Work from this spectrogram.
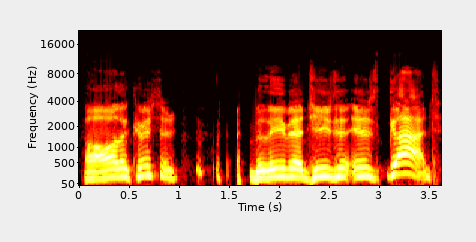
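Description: A man's voice: high-pitched, takes it slowly, dry recording. A man hosting a casual chat who reacts to posts with laughter and playful repetition. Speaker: show host.

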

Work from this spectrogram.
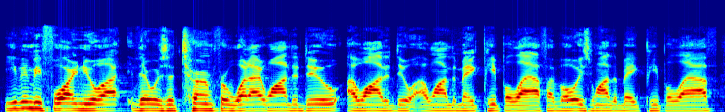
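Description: A man's voice: medium pitch, flat delivery, a little fast, few pauses. A middle-aged man talking casually as an interview guest, a comedian who tells things in an emphatic way, repeating himself for effect.

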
